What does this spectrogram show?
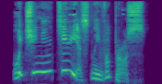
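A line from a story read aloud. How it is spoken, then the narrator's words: Shrill answer. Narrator (Russian): визгливо ответила она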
